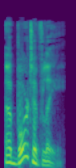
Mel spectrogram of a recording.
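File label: "abortively", English, British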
